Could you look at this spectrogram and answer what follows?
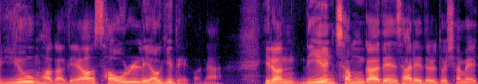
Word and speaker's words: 서울역: 염증 아프죠 병원에 가야 되는이 염증과 관련될 때 발음도 니은 첨 가요 뭐 서울역이 그지 서울역 니은 첨가 후 유화가 되어 서울역이 되거 이런 니은 첨가된 사례들도 시험에 정말 잘 나옵니다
